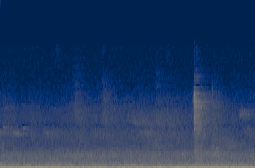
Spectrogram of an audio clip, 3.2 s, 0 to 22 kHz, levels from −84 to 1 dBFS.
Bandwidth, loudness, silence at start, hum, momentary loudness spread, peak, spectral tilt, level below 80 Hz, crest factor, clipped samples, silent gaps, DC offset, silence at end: 12.5 kHz; -36 LUFS; 0 s; none; 3 LU; -22 dBFS; -6 dB/octave; -48 dBFS; 12 dB; under 0.1%; none; under 0.1%; 0 s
